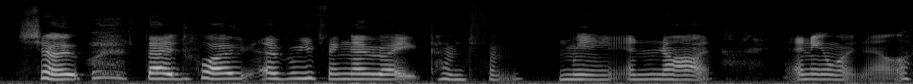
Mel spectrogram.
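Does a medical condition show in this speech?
Yes: cerebral palsy; working with speech therapist, rehearses comedy material repeatedly.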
